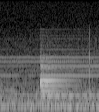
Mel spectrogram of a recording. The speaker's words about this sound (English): It's after dinner now, and as the clock in the hall strikes eight...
